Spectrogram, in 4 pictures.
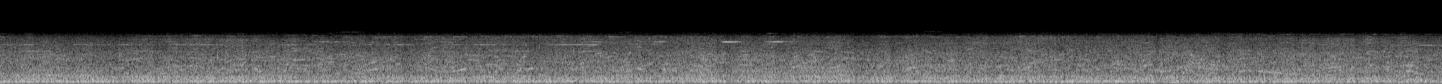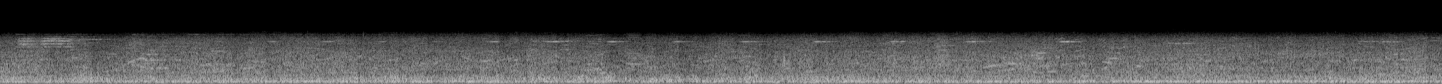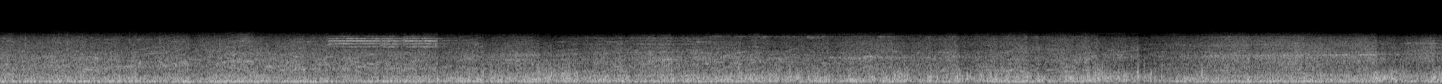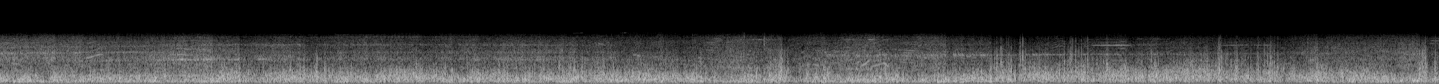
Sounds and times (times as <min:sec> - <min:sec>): Outside, urban or manmade: 0:00.0 - 0:57.6
Traffic noise, roadway noise: 0:00.0 - 0:57.6.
